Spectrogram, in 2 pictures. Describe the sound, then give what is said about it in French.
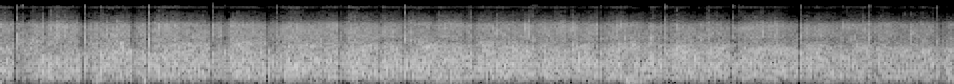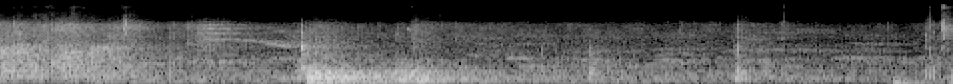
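A crowd claps loudly and steadily after a speech ends, a dense wash of applause that thins out after about six seconds into scattered claps and a few thumps, with some voices mixed in. “Est-ce qu'on peut applaudir encore très fort?”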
